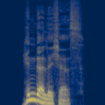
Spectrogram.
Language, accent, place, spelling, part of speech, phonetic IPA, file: German, Germany, Berlin, hinderliches, adjective, [ˈhɪndɐlɪçəs], De-hinderliches.ogg
- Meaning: strong/mixed nominative/accusative neuter singular of hinderlich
